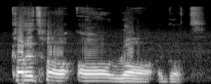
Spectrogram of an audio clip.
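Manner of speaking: a playful menacing demand; mock threat. Shown as a demonstration. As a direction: press the question with mock menace. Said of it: "could be a threat".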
